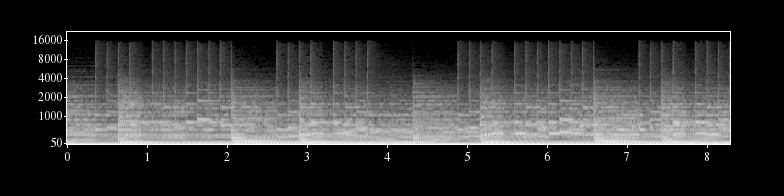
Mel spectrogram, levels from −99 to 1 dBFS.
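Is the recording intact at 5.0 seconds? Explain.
No. At 5.0 seconds the signal carries a DC offset, as it does for the entire clip. The whole waveform sits displaced from zero by a fixed amount, about -14 dBFS, so every sample is pushed in the same direction. You can't hear this directly, but it eats into headroom, bringing one polarity closer to clipping, and it appears as constant energy at 0 Hz at the very bottom of the spectrum.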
